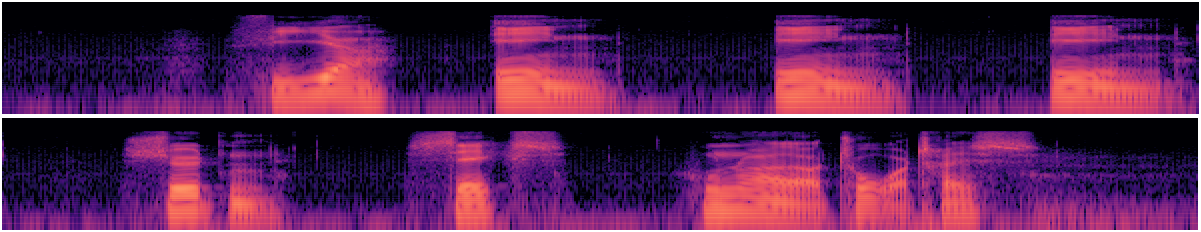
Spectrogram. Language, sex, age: Danish, male, 49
